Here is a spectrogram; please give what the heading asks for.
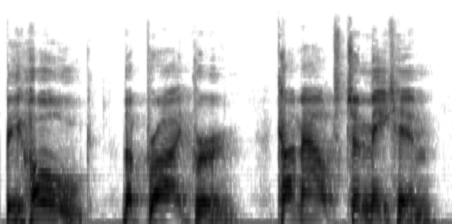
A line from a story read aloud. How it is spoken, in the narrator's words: a voice cried out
